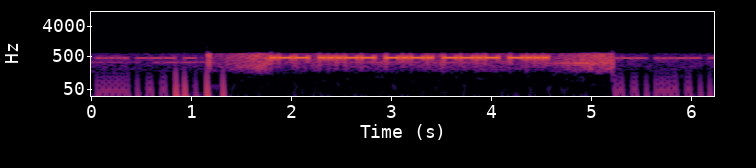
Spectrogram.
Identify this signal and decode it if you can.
Morse code, heard as a keyed tone, about 28 wpm, 460 Hz. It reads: W3CQB
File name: 2016 JAN CW NAQP / 2016 Jan naqp k5ot - 0-2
